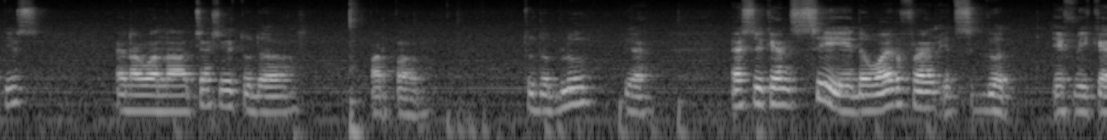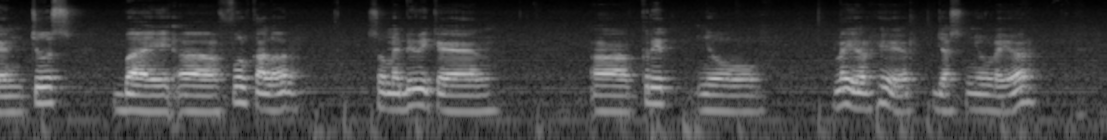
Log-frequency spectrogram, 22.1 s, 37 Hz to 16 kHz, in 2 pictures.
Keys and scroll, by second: 4.5 super+-, 17.6 super+=.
